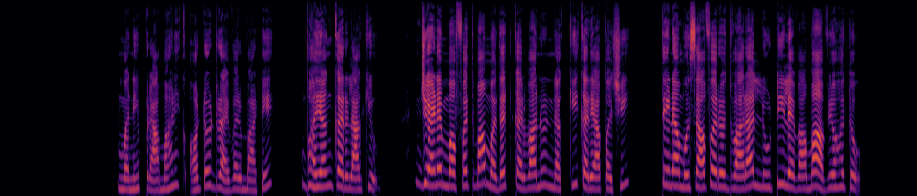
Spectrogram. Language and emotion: Gujarati, sad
